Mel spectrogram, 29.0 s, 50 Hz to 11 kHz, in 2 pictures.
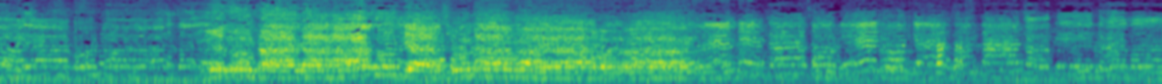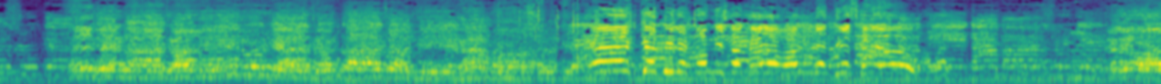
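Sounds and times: group chanting folk song: 0.0 - 29.0.

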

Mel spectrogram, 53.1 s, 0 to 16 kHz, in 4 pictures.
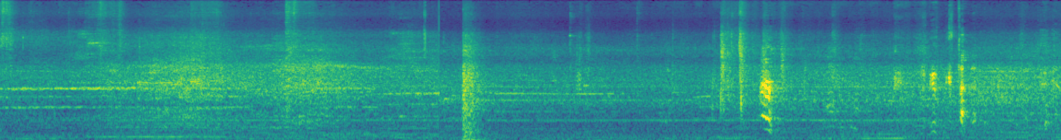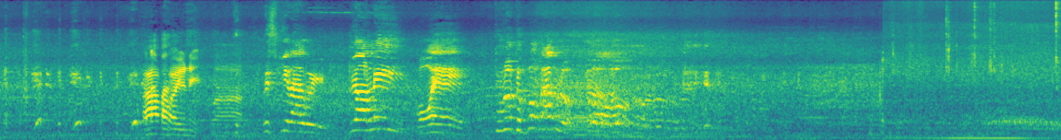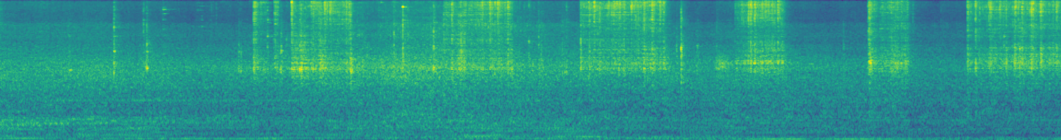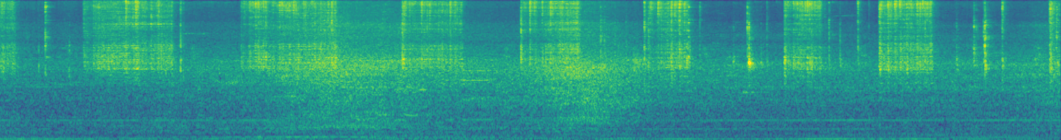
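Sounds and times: welding arc crackling: 24.3 - 53.0.

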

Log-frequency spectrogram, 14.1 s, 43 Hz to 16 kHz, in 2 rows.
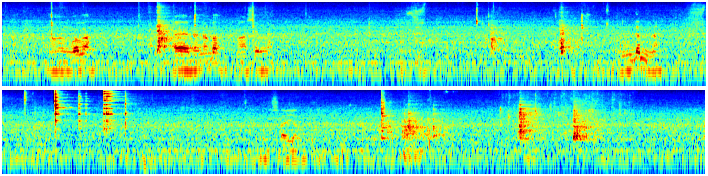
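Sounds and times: utensils clinking against dishes: 7.6 - 8.4.

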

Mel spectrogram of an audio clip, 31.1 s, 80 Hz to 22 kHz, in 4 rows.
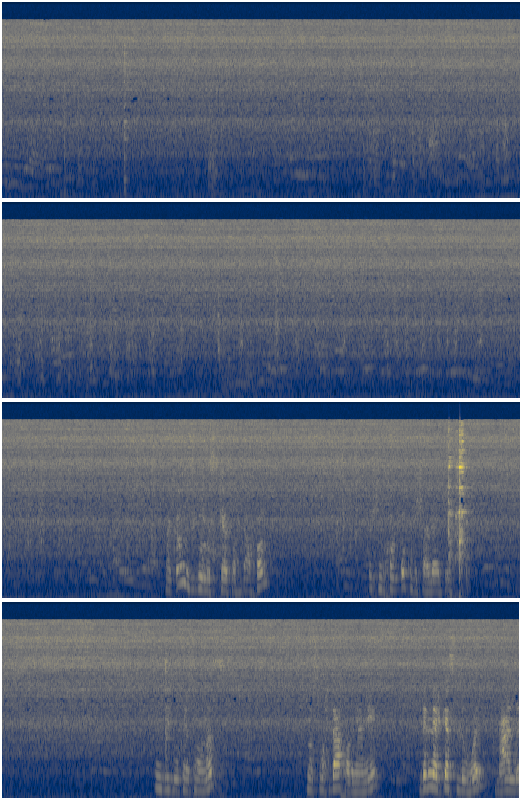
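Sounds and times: steady hiss: 0.0 - 31.0
spoon scratching a wire sieve: 5.3 - 19.5, 20.3 - 22.6.

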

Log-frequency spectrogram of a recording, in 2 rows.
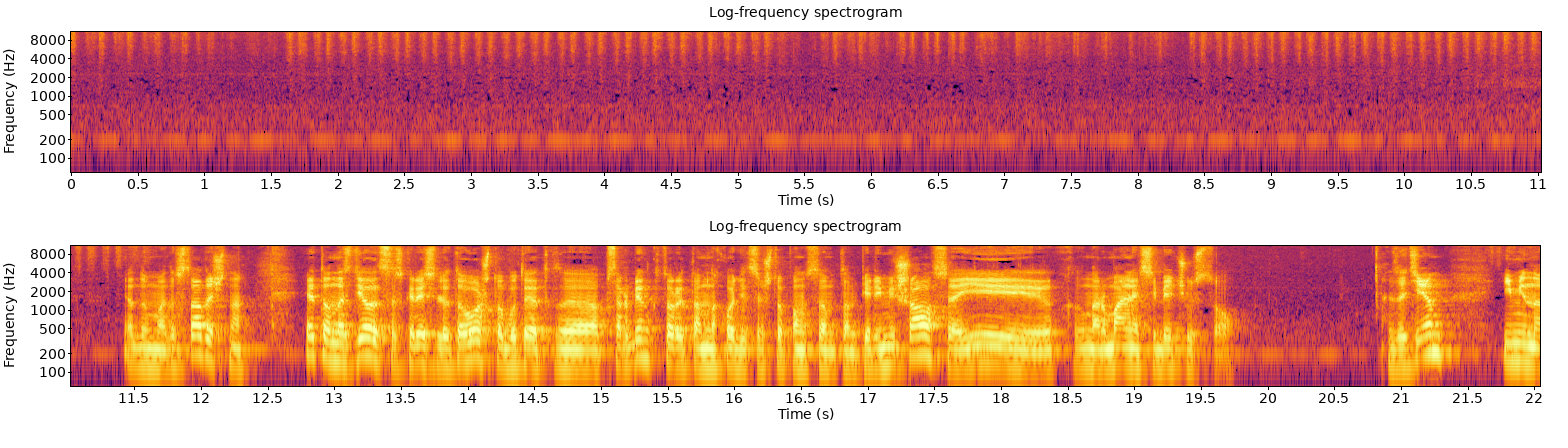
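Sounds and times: filter granules rattling: 0.0 - 11.7.

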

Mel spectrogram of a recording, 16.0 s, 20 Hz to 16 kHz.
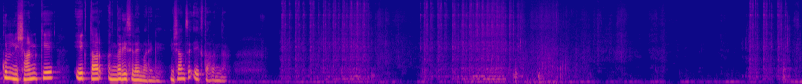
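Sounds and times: industrial sewing machine stitching: 5.6 - 7.5, 8.4 - 10.4, 14.9 - 16.0.

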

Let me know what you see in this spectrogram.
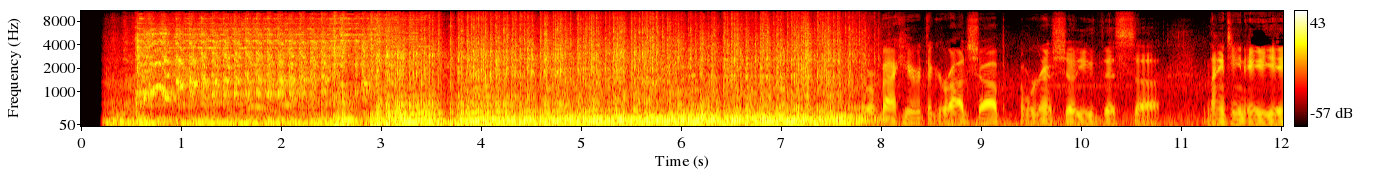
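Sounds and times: stock car engine running loud: 0.3 - 8.0.

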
